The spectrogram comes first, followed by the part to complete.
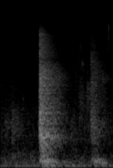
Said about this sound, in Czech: zavírá dveře, protože vedle si někdo píská, tak vy nás nikdo neruší.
